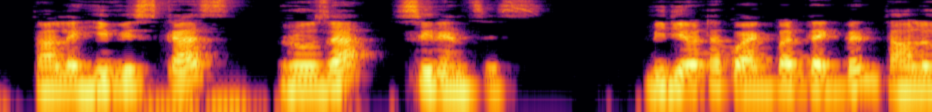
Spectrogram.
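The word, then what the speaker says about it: Hibiscus rosa-sinensis: জবার বৈজ্ঞানিক নাম হচ্ছে হিবিস্কাস রোজা সিনেনসিস। তাহলে হিবিস্কাস রোজা সিনেনসিস। ভিডিওটা কয়েকবার দেখবেন, তাহলে উচ্চারণগুলো ঠিক হয়ে যাবে ইনশাল্লাহ।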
